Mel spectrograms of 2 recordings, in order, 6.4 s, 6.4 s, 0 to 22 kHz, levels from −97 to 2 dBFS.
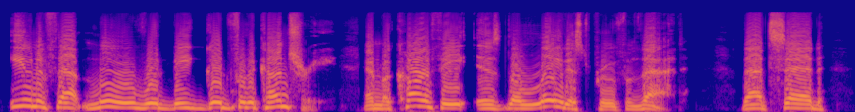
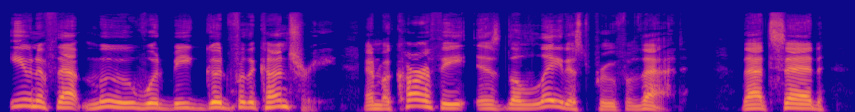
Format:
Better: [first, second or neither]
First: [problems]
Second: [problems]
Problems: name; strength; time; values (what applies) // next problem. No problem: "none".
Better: second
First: distortion; heavy; 6 dB below the speech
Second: none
